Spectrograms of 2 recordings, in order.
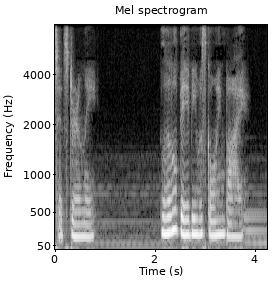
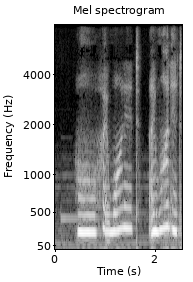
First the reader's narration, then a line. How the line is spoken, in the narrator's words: Laura begged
